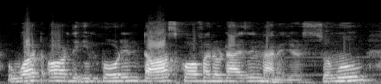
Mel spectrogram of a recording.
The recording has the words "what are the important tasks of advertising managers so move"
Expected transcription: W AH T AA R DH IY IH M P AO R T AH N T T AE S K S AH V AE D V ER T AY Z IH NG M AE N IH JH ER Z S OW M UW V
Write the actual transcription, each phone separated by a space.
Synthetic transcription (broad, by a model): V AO T AA R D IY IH M P AO R T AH N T T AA S K AH F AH D ER T AY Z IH NG M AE N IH JH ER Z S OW M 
